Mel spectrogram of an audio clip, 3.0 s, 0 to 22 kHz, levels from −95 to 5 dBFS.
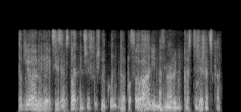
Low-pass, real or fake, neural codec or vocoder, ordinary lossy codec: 7.2 kHz; fake; codec, 24 kHz, 1.5 kbps, HILCodec; Opus, 64 kbps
